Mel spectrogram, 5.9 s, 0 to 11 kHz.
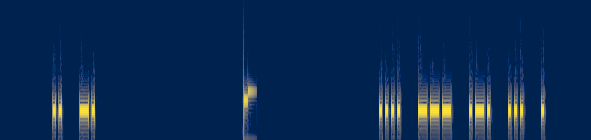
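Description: Fast Morse code at 40 words per minute with 2x character spacing, sending common words as a steady mid-pitched beep: short and long pulses in two bursts of characters separated by a pause, with a single sharp click in the silence between.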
